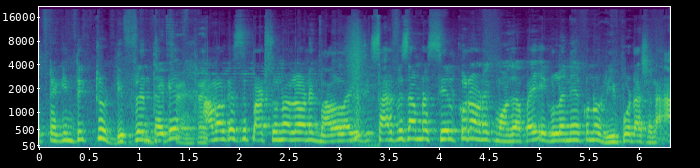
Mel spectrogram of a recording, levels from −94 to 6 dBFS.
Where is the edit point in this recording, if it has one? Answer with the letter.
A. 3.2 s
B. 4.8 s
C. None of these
A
